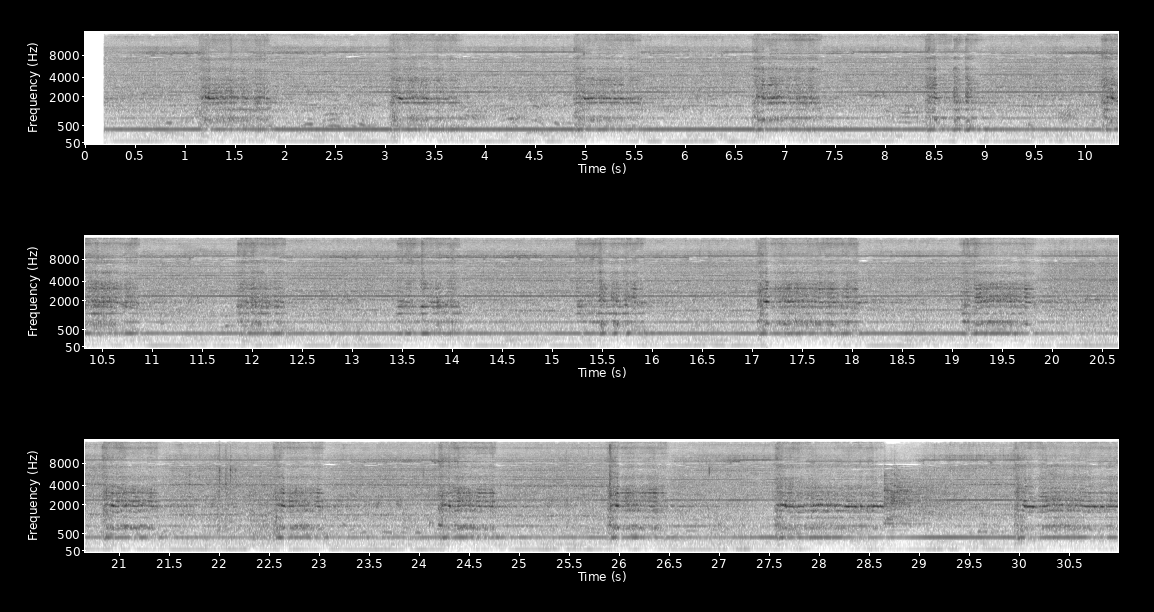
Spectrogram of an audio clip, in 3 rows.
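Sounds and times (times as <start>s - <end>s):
router bit grinding stone: 0.2s - 30.9s
spindle running with steady whine: 0.2s - 30.9s.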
